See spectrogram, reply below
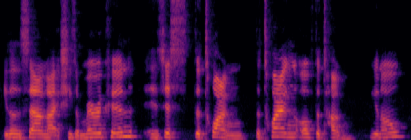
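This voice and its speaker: A woman's voice: mid-range voice, a little slow, pushed and bright. A woman hosting a reaction video, talking in a chatty commentary style with frequent restarts. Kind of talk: casual commentary.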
